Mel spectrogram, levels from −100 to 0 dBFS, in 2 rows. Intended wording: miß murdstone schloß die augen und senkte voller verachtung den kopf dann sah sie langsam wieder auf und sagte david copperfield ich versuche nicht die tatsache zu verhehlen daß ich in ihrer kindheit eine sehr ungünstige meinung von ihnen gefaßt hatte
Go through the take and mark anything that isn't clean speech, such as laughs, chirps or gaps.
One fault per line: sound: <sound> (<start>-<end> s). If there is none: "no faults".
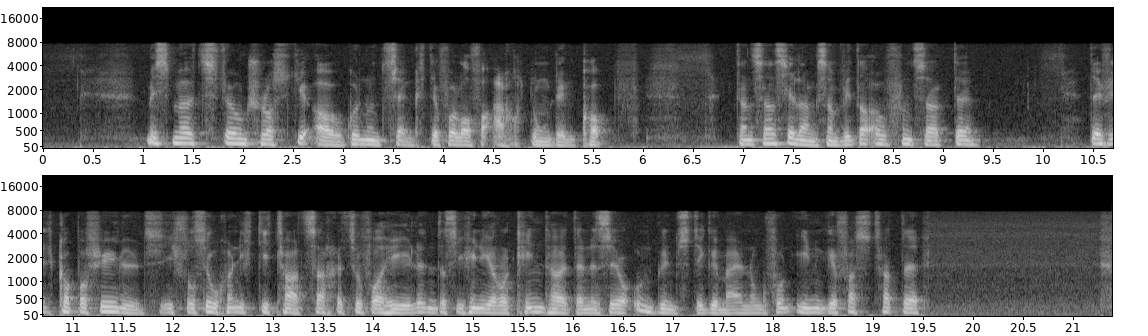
no faults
